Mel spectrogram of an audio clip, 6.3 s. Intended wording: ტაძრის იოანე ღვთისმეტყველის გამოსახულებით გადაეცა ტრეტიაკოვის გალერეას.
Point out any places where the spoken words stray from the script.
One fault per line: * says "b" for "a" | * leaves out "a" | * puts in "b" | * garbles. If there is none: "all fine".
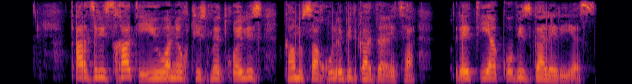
* puts in "ხატი"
